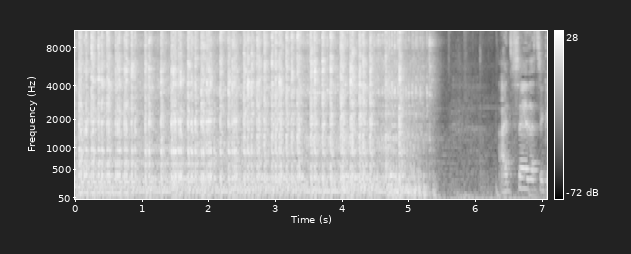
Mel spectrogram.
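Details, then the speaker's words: 1978 Puch Magnum X 50cc two-stroke, long non-running, first start on choke: fast crackly buzz runs steady about five seconds then cuts out. "first start took a minute but wo she's back to life guys"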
